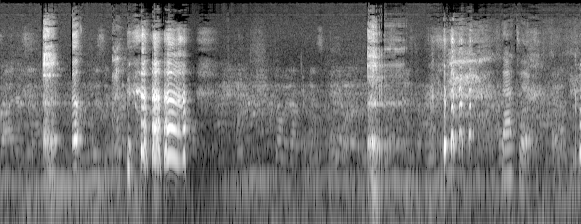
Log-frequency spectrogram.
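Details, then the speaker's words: Brother burping deliberately: several loud, voiced belches with a low gurgling tone between quieter noises, with talk and laughter in the background. "burping. Come on, do a good one."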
